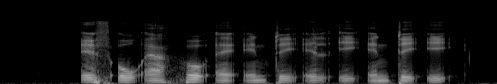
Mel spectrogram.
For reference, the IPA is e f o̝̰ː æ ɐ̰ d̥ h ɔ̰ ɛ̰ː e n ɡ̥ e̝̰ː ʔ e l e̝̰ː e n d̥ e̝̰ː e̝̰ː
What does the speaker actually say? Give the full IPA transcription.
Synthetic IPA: e f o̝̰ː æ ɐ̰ h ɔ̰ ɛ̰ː e n d̥ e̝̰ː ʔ e l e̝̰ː e n d̥ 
